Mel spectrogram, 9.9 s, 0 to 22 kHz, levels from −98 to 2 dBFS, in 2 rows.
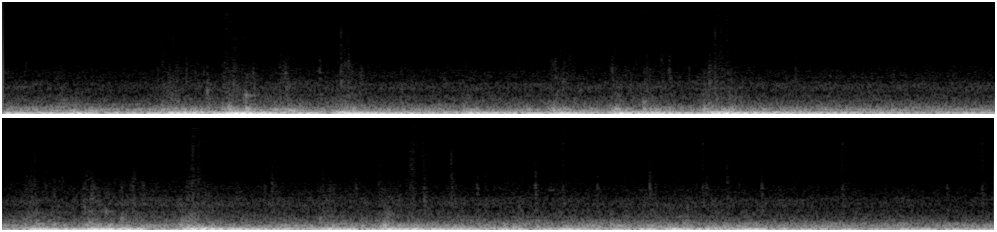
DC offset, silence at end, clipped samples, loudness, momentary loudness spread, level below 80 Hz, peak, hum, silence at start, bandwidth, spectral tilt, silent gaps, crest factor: under 0.1%; 0 s; under 0.1%; -36 LUFS; 10 LU; -26 dBFS; -6 dBFS; none; 0 s; 0.6 kHz; -12 dB/octave; none; 16 dB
